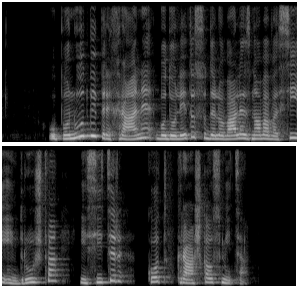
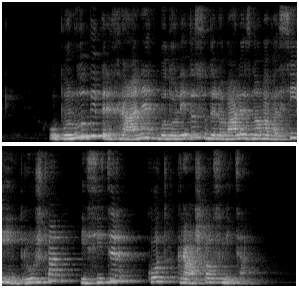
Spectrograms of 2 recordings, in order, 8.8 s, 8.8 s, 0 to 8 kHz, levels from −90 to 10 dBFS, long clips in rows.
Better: first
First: none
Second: room echo; dies away in 0.7 s

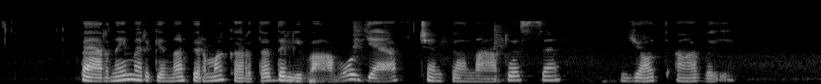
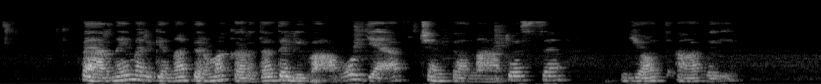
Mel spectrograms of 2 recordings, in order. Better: first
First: none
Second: room echo; dies away in 0.2 s

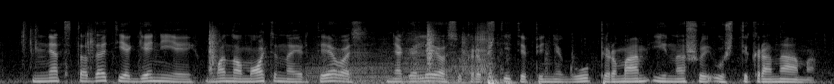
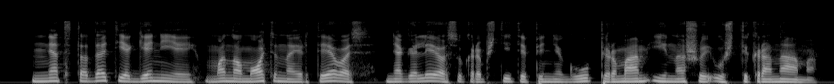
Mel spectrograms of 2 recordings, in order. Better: second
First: background sound (Rain); 9 dB below the speech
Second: none

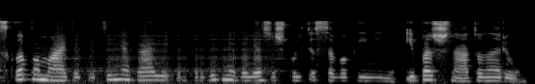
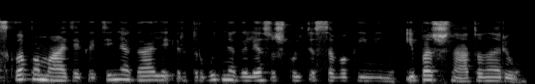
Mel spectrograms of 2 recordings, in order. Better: second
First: noise reduction (neural separator model SepFormer DNS4)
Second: none

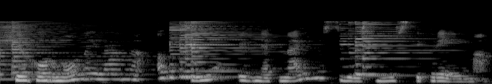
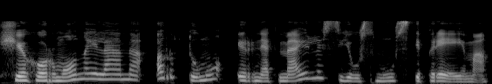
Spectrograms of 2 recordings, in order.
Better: second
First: noise reduction (classical method WPE with log-MMSE)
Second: none

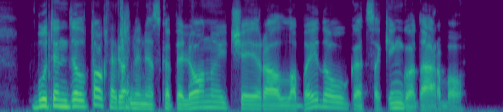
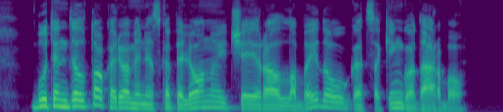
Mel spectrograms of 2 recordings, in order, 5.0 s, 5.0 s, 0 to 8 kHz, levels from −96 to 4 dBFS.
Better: second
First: noise reduction (neural diffusion model UNIVERSE++)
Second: none

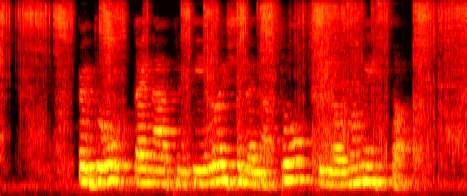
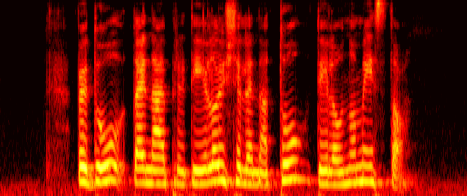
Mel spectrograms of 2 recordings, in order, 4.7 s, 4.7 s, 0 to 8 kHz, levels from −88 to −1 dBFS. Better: second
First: background sound (Tearing); 13 dB below the speech // room echo; dies away in 0.5 s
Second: none

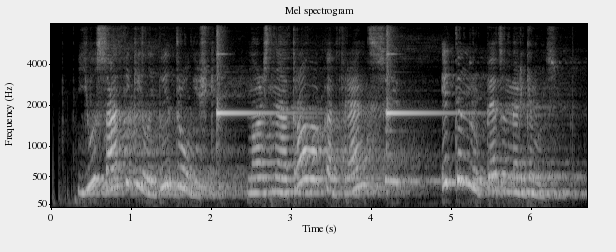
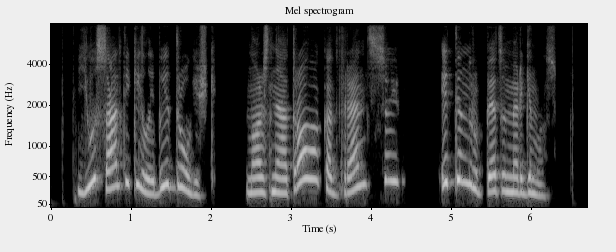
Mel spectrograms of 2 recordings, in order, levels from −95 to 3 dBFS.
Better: second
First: background sound (Glockenspiel); 2 dB below the speech // room echo; dies away in 2.3 s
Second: none

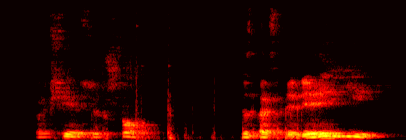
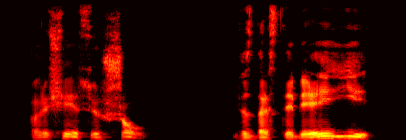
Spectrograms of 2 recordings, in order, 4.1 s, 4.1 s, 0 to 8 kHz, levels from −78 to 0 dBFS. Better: second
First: noise reduction (neural mask model DeepFilterNet 3)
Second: none

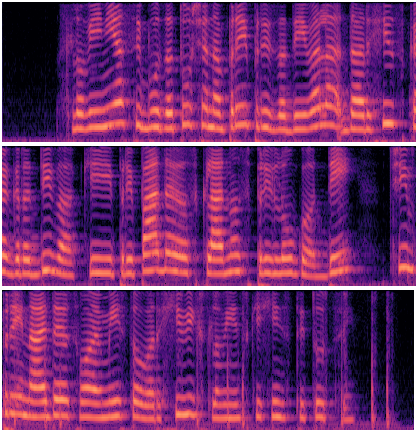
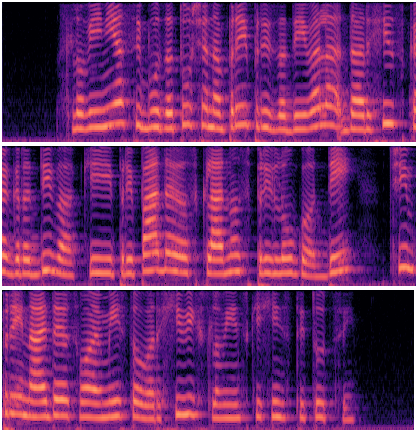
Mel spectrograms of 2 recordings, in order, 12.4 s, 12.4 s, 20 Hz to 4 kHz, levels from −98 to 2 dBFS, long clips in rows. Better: second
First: background sound (Writing); 20 dB below the speech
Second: none

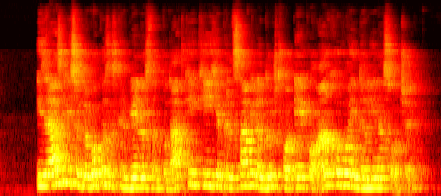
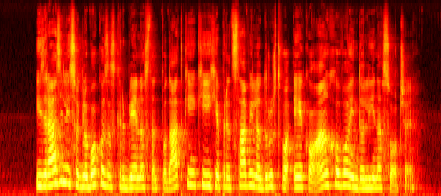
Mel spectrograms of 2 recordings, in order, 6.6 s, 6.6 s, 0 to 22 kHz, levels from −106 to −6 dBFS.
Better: second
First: room echo; dies away in 0.7 s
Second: none

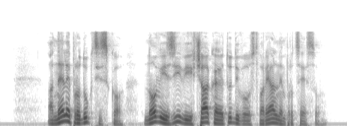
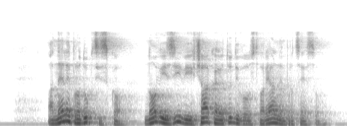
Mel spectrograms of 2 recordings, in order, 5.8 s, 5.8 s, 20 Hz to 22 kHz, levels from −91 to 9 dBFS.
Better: first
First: none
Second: room echo; dies away in 0.8 s

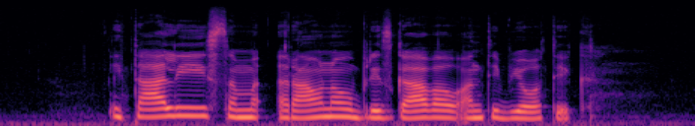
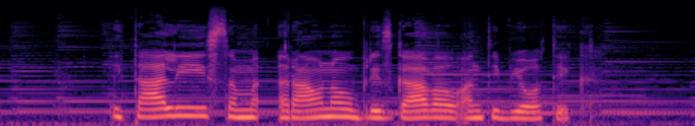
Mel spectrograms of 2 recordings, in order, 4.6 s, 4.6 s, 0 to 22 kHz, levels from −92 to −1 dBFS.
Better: first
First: none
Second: background sound (Harp); 17 dB below the speech

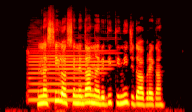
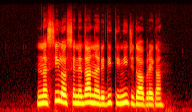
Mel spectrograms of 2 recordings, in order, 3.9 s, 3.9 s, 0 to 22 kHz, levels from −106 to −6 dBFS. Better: second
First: noise reduction (classical method Wiener filter)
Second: none

